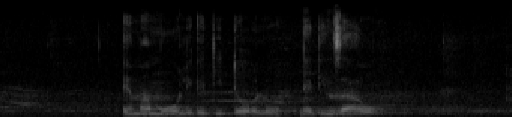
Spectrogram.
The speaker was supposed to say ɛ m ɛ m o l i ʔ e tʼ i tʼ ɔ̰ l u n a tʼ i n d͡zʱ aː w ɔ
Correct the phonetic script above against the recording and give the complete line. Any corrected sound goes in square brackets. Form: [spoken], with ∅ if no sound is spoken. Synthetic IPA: ɛ m [a] m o l i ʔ e tʼ i tʼ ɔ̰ l [ɔ] n [e] tʼ i n d͡zʱ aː w ɔ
